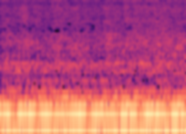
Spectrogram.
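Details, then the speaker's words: Chevrolet Monte Carlo cold start after fuel filter change and stiffer throttle return spring fitted: low, steady, even idle with a smooth rumble and no knocks or stumbles, already sounding better; normal idle. "boy it sounds like it's about to Sparky old self and that already sounds better"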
